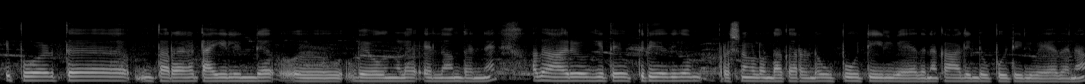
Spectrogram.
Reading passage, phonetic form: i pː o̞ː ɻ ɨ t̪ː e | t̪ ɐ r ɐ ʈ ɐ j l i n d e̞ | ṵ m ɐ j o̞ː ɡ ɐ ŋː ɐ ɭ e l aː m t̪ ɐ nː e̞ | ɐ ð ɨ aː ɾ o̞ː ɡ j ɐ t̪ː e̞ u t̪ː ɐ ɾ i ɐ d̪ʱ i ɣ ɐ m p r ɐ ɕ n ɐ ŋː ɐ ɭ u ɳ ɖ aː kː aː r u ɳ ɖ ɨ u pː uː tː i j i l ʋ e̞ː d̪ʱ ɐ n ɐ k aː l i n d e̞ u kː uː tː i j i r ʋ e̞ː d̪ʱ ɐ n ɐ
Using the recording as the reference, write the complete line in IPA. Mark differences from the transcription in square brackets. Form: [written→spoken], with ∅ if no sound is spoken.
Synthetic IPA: i pː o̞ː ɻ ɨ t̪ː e | t̪ ɐ r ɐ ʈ ɐ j l i n d e̞ | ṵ [m→b] ɐ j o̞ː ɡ ɐ ŋː ɐ ɭ e [l→lː] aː m t̪ ɐ nː e̞ | ɐ ð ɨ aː ɾ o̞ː ɡ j ɐ t̪ː e̞ u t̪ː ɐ ɾ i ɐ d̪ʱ i ɣ ɐ m p r ɐ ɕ n ɐ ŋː ɐ ɭ u ɳ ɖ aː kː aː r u ɳ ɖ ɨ u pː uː tː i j i l ʋ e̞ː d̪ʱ ɐ n ɐ k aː l i n d e̞ u [kː→pː] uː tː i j i [r→l] ʋ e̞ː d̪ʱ ɐ n ɐ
